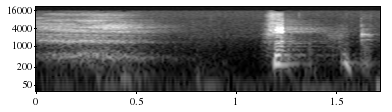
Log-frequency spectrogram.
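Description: A sharp sneeze bursts out after a drawn-in breath, followed by a second, smaller explosive exhale a moment later.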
